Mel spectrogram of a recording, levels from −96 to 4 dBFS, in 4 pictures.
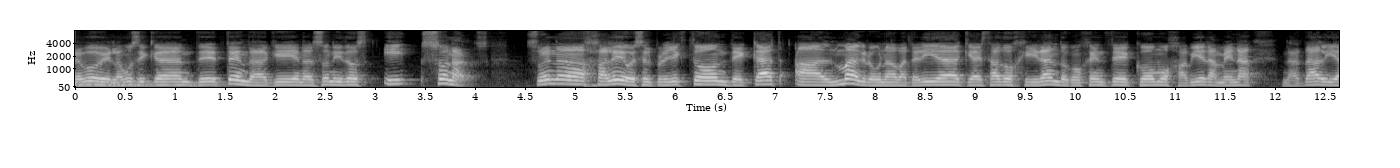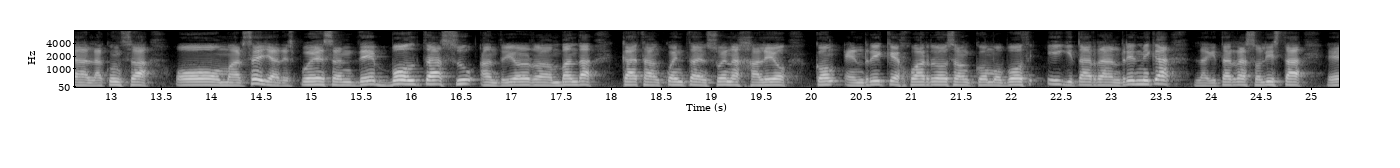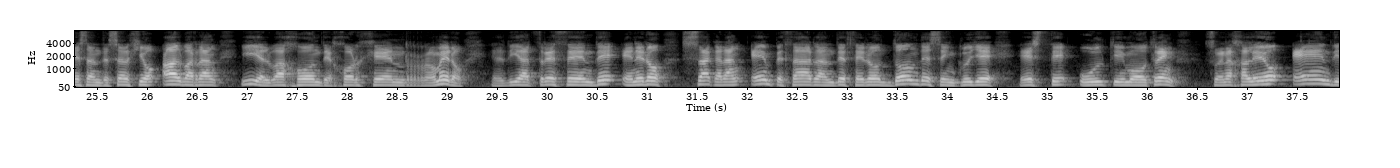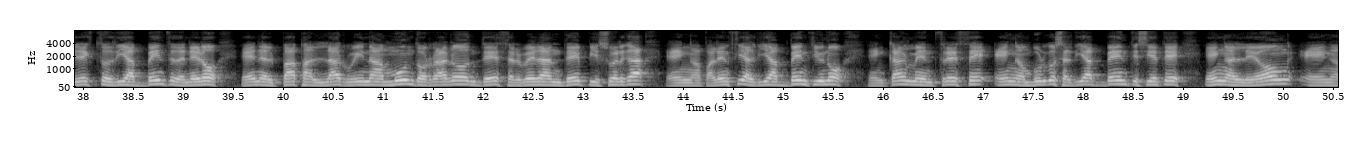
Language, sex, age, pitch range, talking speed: Spanish, male, 40-59, 150-175 Hz, 140 wpm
